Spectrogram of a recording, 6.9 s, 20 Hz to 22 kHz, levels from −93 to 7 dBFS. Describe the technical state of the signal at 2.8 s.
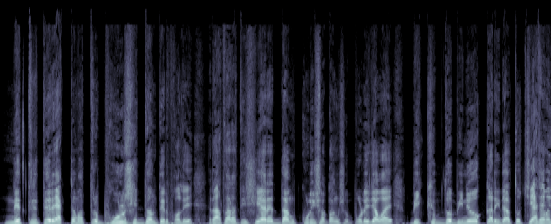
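At 2.8 s the speech signal is intact, with no dropout, distortion or other technical fault.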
